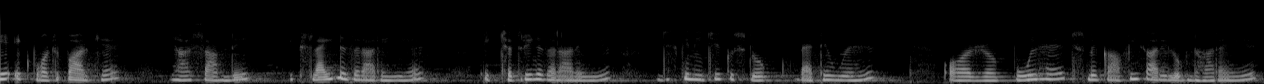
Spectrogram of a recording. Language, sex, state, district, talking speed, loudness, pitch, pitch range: Hindi, female, Uttar Pradesh, Muzaffarnagar, 175 wpm, -32 LUFS, 205 Hz, 190-235 Hz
